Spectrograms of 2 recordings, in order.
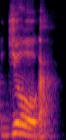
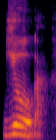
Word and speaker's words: yoga: en sánscrito es ya, si está al inicio de una palabra, se va a pronunciar como una Y, como una Y suave. Por ejemplo, yoga, yoga. No digo yoga como si estuviera diciéndolo con I latina, aunque en algunos casos,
